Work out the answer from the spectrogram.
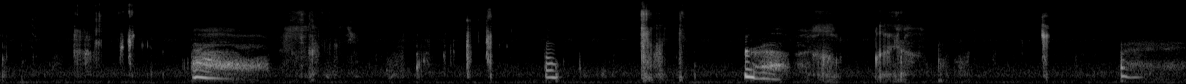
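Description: Chewing while eating, with soft, wet, sticky mouth sounds, bites and smacks coming in short irregular bursts separated by brief quiet gaps, faint and close throughout.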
